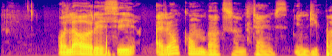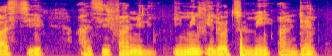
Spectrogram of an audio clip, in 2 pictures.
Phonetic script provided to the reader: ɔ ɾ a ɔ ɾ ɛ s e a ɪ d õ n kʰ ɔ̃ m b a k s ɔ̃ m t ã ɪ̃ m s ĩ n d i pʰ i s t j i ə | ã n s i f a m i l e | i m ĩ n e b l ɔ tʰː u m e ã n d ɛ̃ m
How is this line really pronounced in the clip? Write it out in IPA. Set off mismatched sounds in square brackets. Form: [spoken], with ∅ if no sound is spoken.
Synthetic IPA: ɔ [l] a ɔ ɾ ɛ s e a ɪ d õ n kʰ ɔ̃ m b a k s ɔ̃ m t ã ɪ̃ m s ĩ n d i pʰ [a] s t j i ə | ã n s i f a m i l [i] | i m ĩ n e [∅] l ɔ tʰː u m [i] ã n d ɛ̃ m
